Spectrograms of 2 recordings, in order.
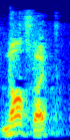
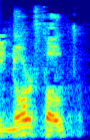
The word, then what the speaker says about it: Norfolk: Now, you notice when I said Norfolk, it's actually Norfolk, Virginia. However, if you're from Virginia, it's pronounced Norfolk. A lot of times on movies and TV shows, they'll say Norfolk, which is absolutely incorrect.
